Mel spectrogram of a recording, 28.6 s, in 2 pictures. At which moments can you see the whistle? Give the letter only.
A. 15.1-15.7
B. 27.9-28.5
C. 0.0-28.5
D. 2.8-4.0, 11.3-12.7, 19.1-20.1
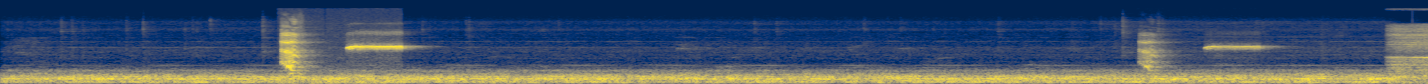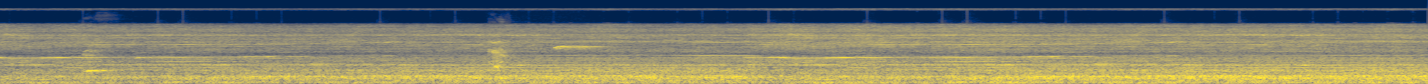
D.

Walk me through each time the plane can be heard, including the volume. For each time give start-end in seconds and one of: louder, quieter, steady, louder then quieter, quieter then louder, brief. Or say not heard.
0.0-28.5 louder.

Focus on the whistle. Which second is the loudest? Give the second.
4 s.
